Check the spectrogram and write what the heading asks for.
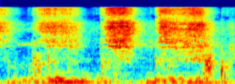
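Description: Push-broom bristles scraping and dragging over a wet concrete floor in four rough bursts, about two a second, as a dog pulls on the broom head.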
